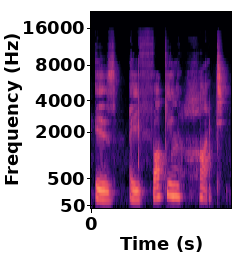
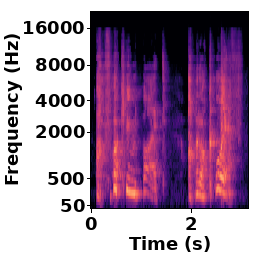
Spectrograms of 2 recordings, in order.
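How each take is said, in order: First: Fucking drawn out slowly; fucking stretched out and punched; stress on fucking. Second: Fucking hit higher and louder, slow; fucking hut on a cliff, punched; louder stressed fucking hut. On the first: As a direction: lean hard on fucking, slow. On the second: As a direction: repeat it with more punch. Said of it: "repeated louder". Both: Real, not acted.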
